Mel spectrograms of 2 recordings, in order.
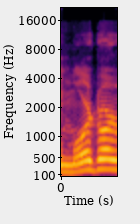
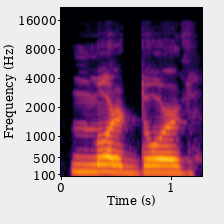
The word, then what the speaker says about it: Mordor: keep it alive wait they didn't even say Mordor right no they went mordored more of the door laugh out now next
